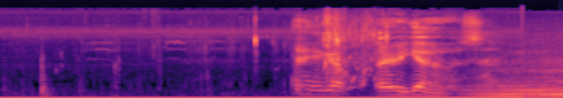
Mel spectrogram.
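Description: Water splashes as a fish is released.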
